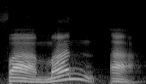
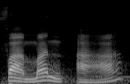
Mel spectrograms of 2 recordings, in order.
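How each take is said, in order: No difference in how they are said.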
